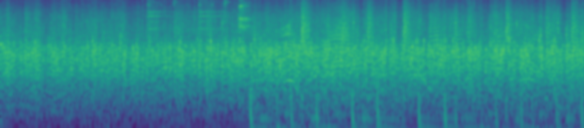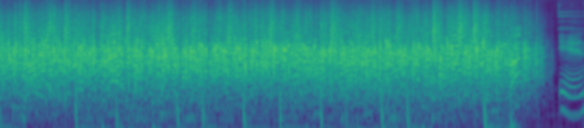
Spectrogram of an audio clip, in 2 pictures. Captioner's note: applause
